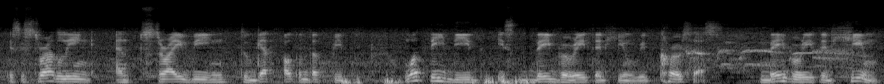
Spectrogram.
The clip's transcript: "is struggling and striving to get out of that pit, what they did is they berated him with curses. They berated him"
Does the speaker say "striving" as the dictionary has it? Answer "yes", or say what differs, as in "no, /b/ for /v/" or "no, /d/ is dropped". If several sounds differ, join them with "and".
yes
